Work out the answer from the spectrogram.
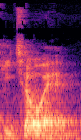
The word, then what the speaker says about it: Hitoe: with modern twists like Hitoe, or you might pronounce it as Hito. It's H-I-T-O-E, H-I-T-O-E, so you might pronounce it Hito, or Tabi Rila.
